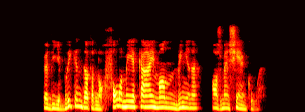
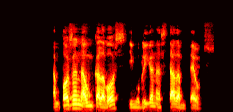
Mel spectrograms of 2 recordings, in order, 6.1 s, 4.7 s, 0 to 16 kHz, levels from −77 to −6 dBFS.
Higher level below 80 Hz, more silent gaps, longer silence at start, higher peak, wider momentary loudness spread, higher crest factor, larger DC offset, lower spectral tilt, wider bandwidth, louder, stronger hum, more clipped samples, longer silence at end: about the same, -58 dBFS vs -62 dBFS; about the same, 4.18-4.22 s vs 3.73-3.79 s; second, 0.9 s vs 1.05 s; about the same, -2 dBFS vs -2 dBFS; about the same, 12 LU vs 12 LU; about the same, 18 dB vs 18 dB; neither; first, -7.5 dB/octave vs -5 dB/octave; second, 6.8 kHz vs 7.6 kHz; about the same, -18 LUFS vs -19 LUFS; neither; neither; first, 0.9 s vs 0.45 s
